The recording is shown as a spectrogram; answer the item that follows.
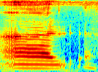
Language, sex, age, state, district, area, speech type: Bengali, female, 45-60, West Bengal, Birbhum, urban, spontaneous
